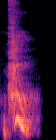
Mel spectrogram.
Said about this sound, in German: Entschuldigung. Gesundheit. Danke.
